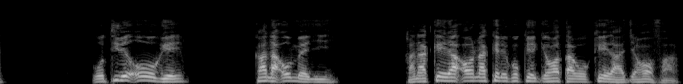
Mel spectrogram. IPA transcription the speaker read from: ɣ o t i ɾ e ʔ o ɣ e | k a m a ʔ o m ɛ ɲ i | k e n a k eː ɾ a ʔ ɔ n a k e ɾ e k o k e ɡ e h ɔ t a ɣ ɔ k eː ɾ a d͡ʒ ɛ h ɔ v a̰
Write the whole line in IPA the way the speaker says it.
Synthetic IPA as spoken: ɣ o t i ɾ e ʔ o ɣ e | k a n a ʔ o m ɛ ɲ i | k a n a k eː ɾ a ʔ ɔ n a k e ɾ e k o k e ɡ e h ɔ t a ɣ o k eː ɾ a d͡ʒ ɛ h ɔ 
